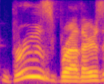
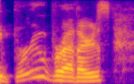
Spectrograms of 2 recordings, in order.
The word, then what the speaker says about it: Brews Brothers: being like Rich Eisen is mispronouncing the name of the show he's calling it brew brother Bruce brothers it's obviously brew brothers and I found myself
